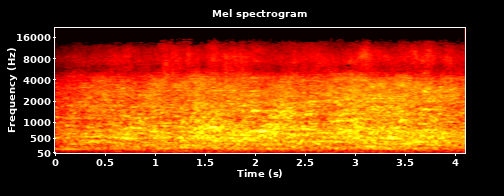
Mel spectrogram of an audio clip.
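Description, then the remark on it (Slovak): A dense wash of crowd chatter from some 60,000 people gathered in Centennial Park, Sydney, Australia, on New Year's Day 1901 for the formation of Australia, many talking at once, steady and moderately loud throughout, with no single voice standing out. “Tak toto znelo v sydnýskom Centennial Park na nový rok 1901, keď sa tam zhromaždilo 60 tisíc ľudí, aby boli svetkami formovania Austrálie v takej podobe, ako ju poznáme dnes”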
